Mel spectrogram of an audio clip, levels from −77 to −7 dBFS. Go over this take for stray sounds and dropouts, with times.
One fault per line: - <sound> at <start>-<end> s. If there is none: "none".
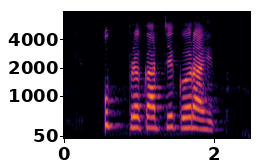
none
